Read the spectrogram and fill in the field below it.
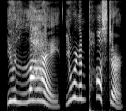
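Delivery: loud, high outraged shout; furious accusation. A narrator's reading. Frantic father to the old man, shouting accusingly. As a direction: cry out the accusation.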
